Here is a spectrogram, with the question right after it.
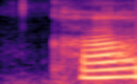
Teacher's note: खा महाप्राण और कंठ है, ये भी सही है।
